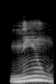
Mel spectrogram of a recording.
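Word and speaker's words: knew: विच जिसे ही वो न्यू, न्यू में के साइलेंट है, न्यू जानना, नोट नहीं, जिसे वो नहीं जानता था।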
